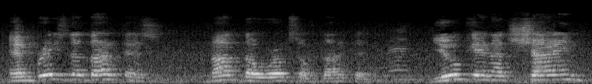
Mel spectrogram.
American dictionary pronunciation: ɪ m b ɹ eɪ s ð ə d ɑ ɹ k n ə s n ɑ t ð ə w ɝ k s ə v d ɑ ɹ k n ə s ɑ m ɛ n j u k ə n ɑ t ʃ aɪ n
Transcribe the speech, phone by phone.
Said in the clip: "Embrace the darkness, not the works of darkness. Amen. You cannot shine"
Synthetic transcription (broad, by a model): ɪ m b ɹ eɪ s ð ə d ɑ ɹ k n ə s n ɑ t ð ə w ɝ k s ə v d ɑ ɹ k n ə s j u k ə n ɑ t ʃ aɪ n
